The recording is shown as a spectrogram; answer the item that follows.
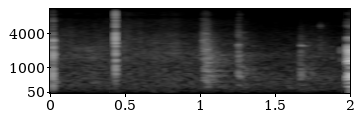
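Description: A few light, sharp ticks in a quiet room: one clear tick about half a second in, then fainter ones spaced irregularly after it.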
